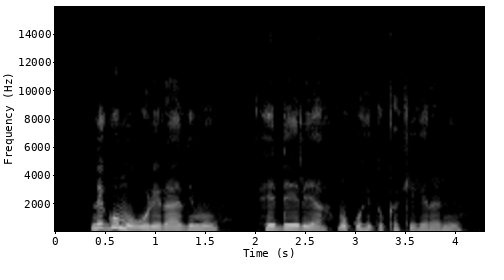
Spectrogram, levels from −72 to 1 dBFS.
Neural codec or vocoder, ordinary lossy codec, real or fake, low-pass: vocoder, 44.1 kHz, 128 mel bands every 256 samples, BigVGAN v2; none; fake; 14.4 kHz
